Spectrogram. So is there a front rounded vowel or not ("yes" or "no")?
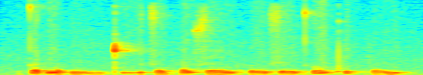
no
